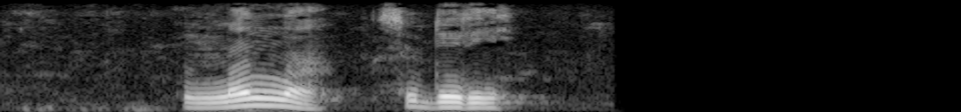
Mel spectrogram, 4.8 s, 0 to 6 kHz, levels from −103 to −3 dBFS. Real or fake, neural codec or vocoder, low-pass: fake; vocoder, 44.1 kHz, 80 mel bands, Vocos; 5.4 kHz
